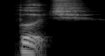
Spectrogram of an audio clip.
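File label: "butch", Australian English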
